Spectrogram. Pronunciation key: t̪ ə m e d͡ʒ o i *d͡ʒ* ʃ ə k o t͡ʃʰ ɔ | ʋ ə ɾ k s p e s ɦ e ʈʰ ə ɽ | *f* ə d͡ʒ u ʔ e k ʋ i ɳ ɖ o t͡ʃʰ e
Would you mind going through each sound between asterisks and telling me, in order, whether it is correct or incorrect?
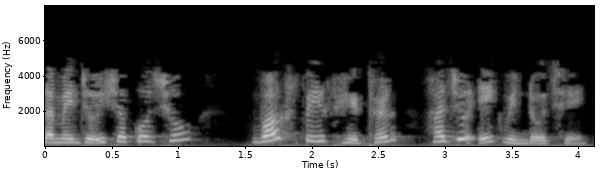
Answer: incorrect, incorrect

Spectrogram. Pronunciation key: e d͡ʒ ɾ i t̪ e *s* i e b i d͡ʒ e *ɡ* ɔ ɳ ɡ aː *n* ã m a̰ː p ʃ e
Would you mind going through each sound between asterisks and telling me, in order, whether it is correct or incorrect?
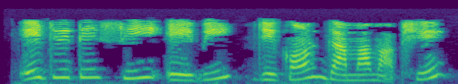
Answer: correct, incorrect, incorrect

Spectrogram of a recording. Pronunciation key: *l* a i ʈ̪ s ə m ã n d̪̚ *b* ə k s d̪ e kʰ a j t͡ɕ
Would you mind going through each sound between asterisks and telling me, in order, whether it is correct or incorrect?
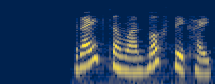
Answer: incorrect, correct

